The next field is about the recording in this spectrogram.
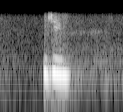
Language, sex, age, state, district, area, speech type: Hindi, female, 30-45, Uttar Pradesh, Lucknow, rural, conversation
